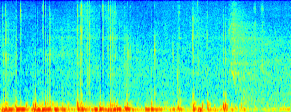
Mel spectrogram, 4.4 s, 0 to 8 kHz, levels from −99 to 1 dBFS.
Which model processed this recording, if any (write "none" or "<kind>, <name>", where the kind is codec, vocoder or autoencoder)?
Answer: none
